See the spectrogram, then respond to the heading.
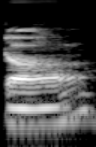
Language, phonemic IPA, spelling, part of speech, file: Odia, /ʈɔ/, ଟ, character, Or-ଟ.oga
- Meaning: The twenty-third character in the Odia abugida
